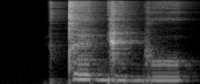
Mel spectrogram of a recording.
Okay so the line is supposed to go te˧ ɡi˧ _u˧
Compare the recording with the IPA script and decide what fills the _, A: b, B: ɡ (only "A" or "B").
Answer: A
